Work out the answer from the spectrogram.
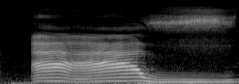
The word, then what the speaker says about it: as: We got as. These S at the end sounds like a Z.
